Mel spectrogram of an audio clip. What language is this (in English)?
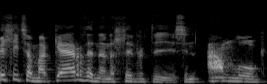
Welsh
